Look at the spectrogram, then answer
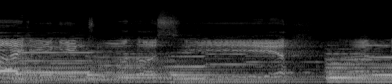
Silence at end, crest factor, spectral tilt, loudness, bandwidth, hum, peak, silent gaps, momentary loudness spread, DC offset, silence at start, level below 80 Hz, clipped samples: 0 s; 16 dB; -5.5 dB/octave; -29 LUFS; 13.5 kHz; none; -12 dBFS; none; 4 LU; under 0.1%; 0 s; -52 dBFS; under 0.1%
